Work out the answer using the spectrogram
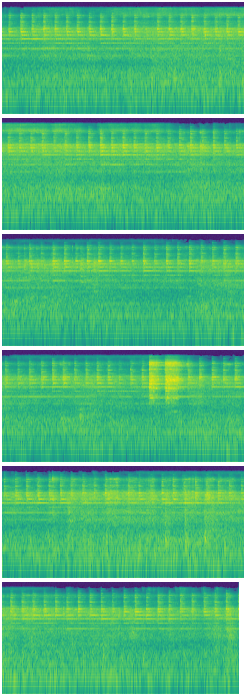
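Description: Double-stack container well cars of a freight train rolling past: a steady, loud rumble of steel wheels on rail with high steady tones ringing over it. About two-thirds of the way through, a brief loud sharp burst of noise stands out above the rumble.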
